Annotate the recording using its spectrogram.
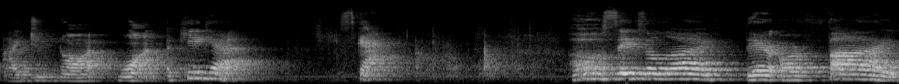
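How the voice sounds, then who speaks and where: A woman's voice: medium pitch, distant mic, close to an everyday voice. Woman reading as a grumpy old man, very echoey. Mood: exasperated, worried. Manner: exclamatory, rhyming, exasperated. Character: grumpy, soft-hearted old man refusing stray cats.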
